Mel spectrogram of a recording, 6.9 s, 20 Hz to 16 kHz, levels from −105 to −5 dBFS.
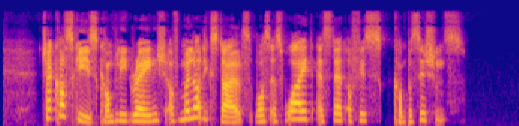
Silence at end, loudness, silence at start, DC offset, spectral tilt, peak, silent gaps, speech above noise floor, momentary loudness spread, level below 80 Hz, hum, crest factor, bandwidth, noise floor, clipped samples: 0.8 s; -18 LUFS; 0.25 s; under 0.1%; -3 dB/octave; -2 dBFS; none; 67 dB; 11 LU; -60 dBFS; none; 20 dB; 11.5 kHz; -86 dBFS; under 0.1%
